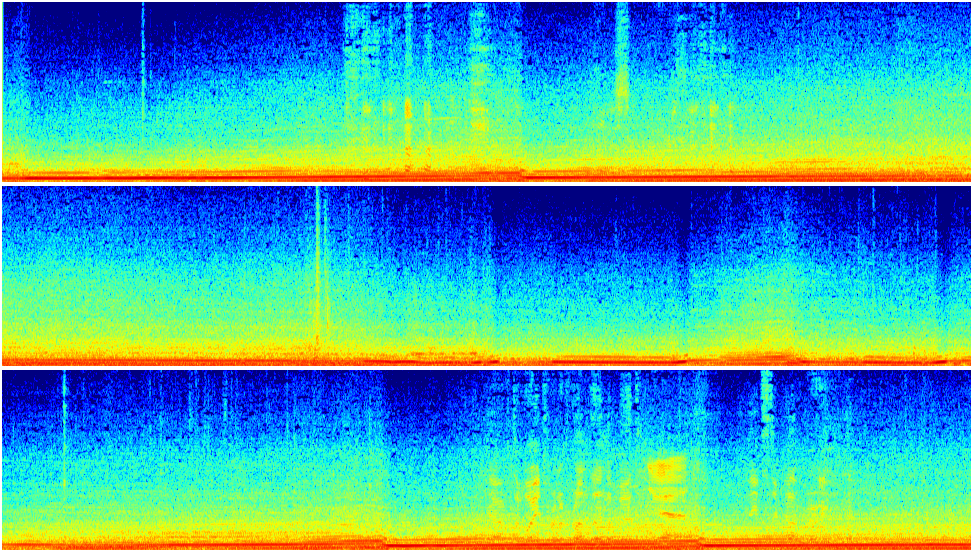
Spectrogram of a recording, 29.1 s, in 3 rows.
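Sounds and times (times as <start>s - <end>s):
car engine revving high: 0.0s - 29.0s.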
